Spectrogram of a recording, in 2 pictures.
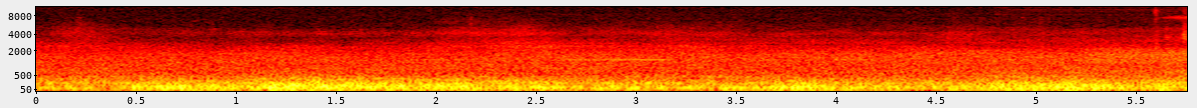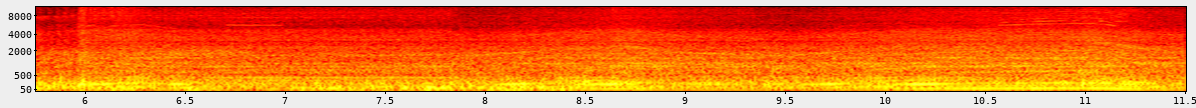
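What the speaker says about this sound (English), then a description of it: "here is that exhaust clip." Lexus UX 250h hybrid starts up with a sudden rise in noise partway through, then a low, steady exhaust hum and faint engine whir settles in, recorded up close outdoors.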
